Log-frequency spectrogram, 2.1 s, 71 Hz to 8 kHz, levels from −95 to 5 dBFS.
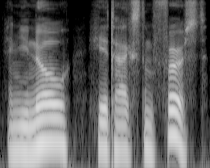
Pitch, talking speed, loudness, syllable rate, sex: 125 Hz, 200 wpm, -16 LUFS, 4.4 syllables/s, male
